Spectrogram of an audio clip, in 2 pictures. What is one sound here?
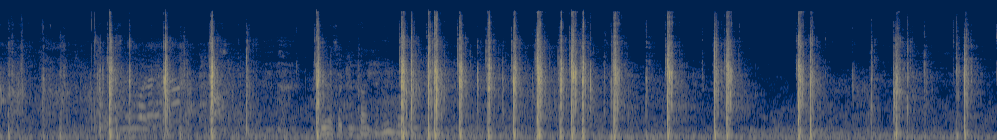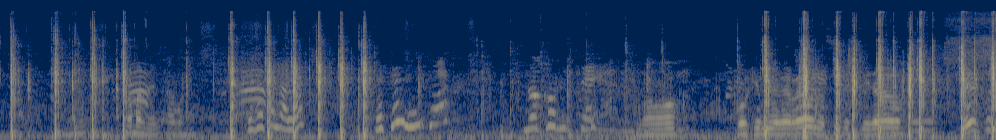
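Paintball markers fire in rapid popping bursts close by.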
